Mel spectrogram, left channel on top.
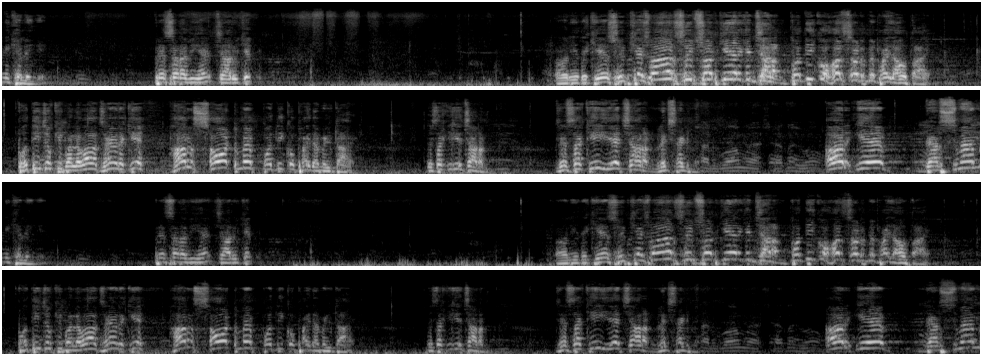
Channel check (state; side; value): quieter; right; 7.6 dB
